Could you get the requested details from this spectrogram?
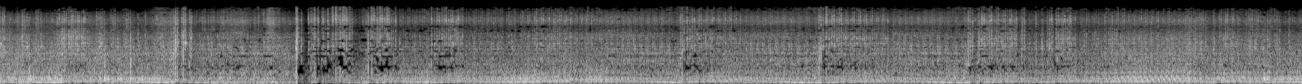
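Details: Used Chevy 350 small-block V8 on an engine stand, first run after purchase: idle surges and stumbles, never settling; carburetor full of dirt, idle circuit tubes likely plugged, thorough cleaning needed.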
